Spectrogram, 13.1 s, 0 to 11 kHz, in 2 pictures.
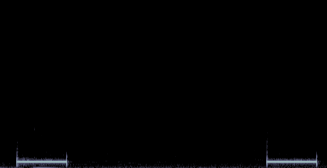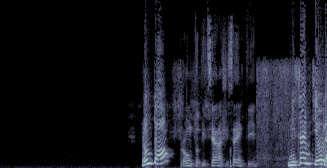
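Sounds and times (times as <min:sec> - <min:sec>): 
telephone ringing tone: 0:00.4 - 0:01.4, 0:05.3 - 0:06.4
speech: 0:09.4 - 0:13.0.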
